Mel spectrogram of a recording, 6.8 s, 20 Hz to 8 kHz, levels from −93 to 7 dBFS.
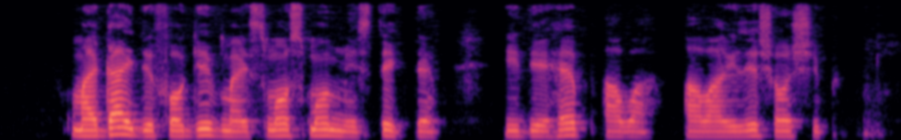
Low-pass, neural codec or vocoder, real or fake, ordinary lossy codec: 7.2 kHz; none; real; none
